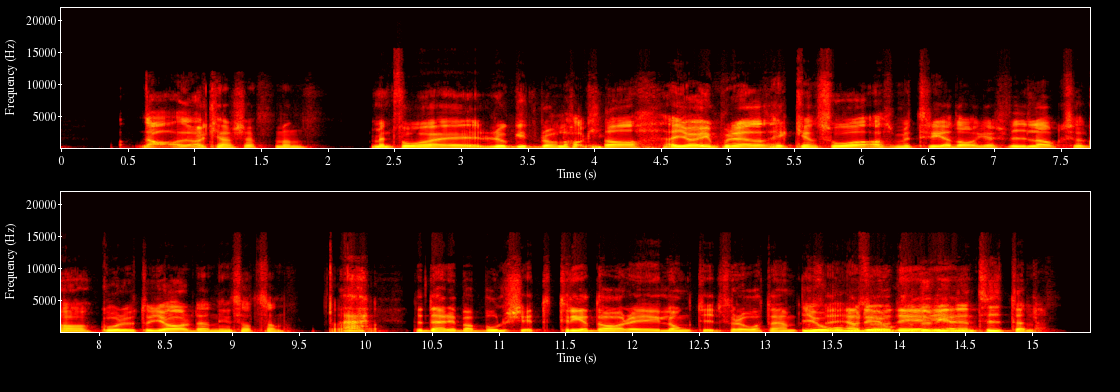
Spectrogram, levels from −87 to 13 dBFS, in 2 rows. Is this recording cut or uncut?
uncut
